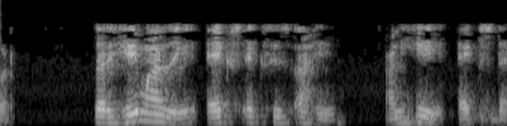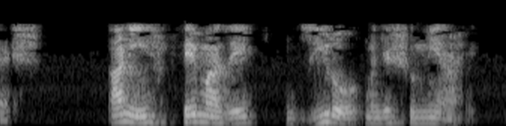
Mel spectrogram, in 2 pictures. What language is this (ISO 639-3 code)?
mar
